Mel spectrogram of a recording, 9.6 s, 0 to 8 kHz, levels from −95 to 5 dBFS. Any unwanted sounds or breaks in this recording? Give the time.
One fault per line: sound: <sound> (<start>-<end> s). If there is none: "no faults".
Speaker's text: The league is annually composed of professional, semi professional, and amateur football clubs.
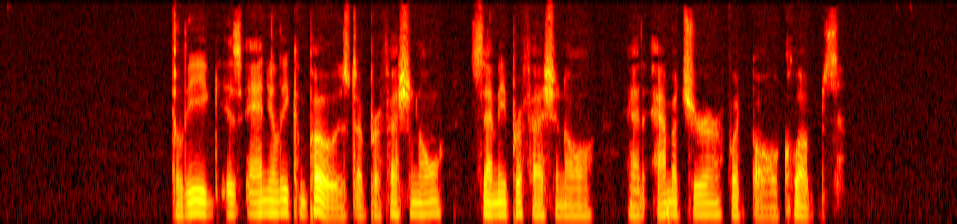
no faults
